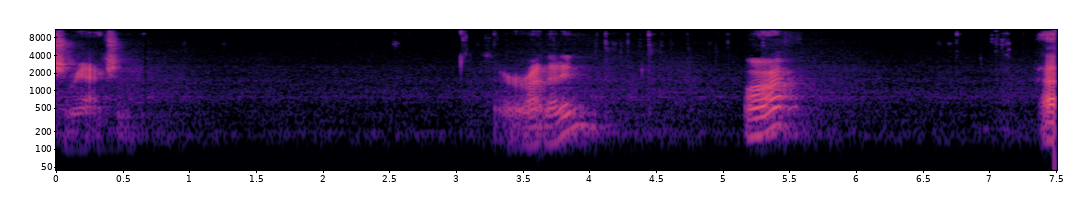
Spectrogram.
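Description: A young man speaks calmly and closely into a microphone, in short phrases.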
